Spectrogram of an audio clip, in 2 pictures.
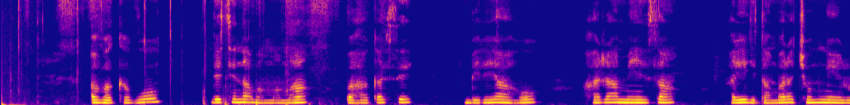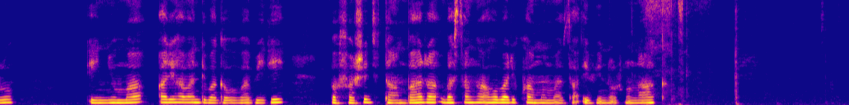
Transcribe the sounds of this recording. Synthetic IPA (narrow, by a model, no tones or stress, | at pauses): aβaɡaβo̞ | nde̞t͡se̞naβamamaβaɦaɡaz̥e̞ː | mbe̞ɾe̞jaːɦo̞ | haɾiame̞ːza | haɾiheɟitaːmbaːɾacuːmŋe̞ːɾu | iɲumaː | ɾiɦaβaːndiβaɡaβo̞βaβiɾi | βafaʃiɟitaːmbaɾaβasaŋaːho̞βaɾikwaːmamaza̰ʔiβiːn̥huɾunaːkḁ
